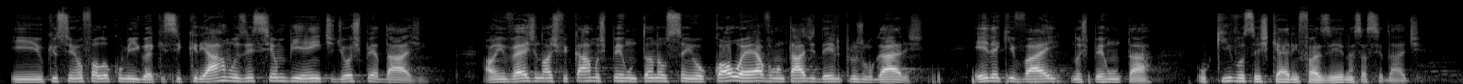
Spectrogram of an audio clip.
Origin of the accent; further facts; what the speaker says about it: São Gonçalo, Rio de Janeiro, Brazil; sou de São Gonçalo, do Rio de Janeiro.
